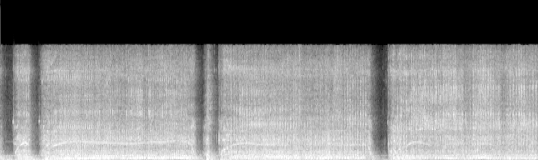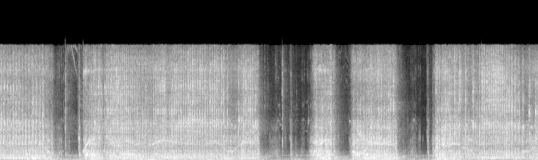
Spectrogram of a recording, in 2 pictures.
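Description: Cordless drill running a Milwaukee step bit through the machine's sheet-steel door, enlarging the hole for the card reader. It goes in several runs of a few seconds each, with brief stops between them.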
